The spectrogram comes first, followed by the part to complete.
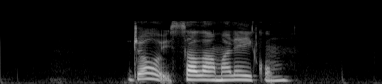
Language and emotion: Russian, positive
